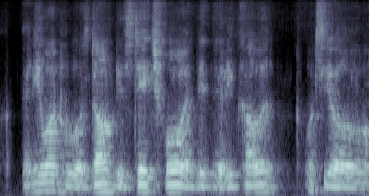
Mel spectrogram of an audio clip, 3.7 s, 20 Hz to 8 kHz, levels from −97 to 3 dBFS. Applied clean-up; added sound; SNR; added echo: neural separator model SepFormer DNS4.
